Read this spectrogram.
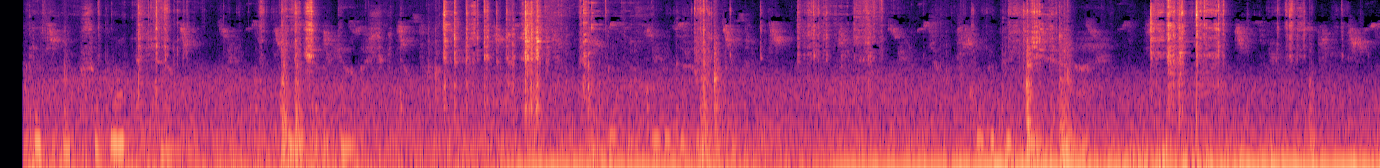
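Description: Metal tongs clink and scrape against charcoal and a grill.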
